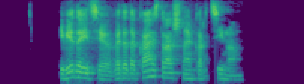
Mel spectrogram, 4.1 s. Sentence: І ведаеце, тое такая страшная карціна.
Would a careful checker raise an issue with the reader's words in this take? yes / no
yes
